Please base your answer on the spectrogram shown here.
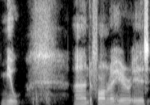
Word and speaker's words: mu: the symbol for the mean there is called mu it's a great job right little tail on the front of the uterus pronounced mu and the formula here is e plus this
